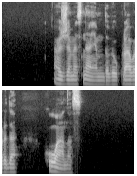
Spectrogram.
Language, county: Lithuanian, Vilnius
